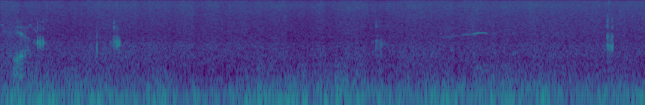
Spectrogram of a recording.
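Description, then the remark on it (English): Raven calls ring out over steady wind rumble: a few short, hollow croaks spaced a second or more apart, with one brief rising musical note in between. “Yeah, although the croak is their most famous sound, they actually do quite a lot of musical caws of various descriptions.”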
